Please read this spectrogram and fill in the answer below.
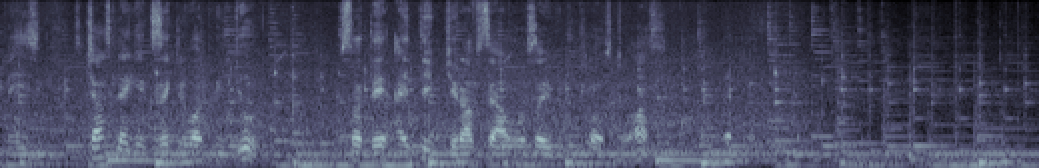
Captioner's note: laughs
